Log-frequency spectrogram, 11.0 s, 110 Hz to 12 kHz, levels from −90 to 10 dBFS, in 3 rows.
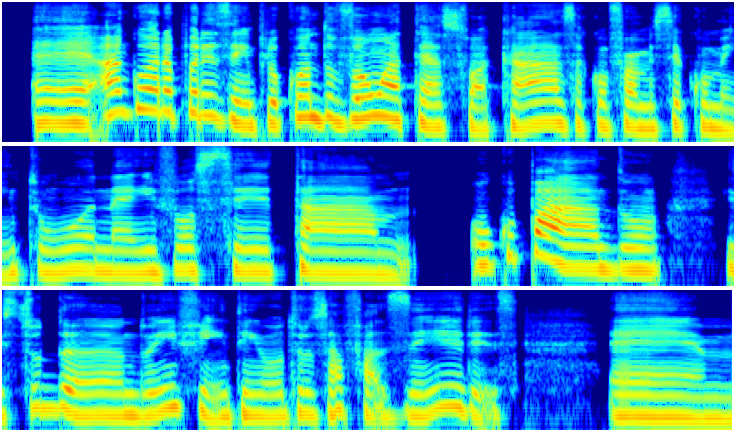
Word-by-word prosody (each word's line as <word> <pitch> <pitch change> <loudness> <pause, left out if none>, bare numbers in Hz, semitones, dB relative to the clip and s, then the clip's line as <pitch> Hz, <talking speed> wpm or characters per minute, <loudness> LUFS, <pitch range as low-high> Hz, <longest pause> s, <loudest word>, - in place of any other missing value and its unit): Eh, 215 0 +2
agora, 310 +2 +5
por 300 -1 +1
exemplo, 220 -5 0
quando 255 +2 +2
vão 245 +4 +5
até 230 -4 +3
a 190 - -2
sua 180 -2 -3
casa, 205 +3 0
conforme 195 -1 -2
você 195 +4 -4
comentou, 185 +1 -5
né, 180 -1 -4
e 185 - -3
você 190 0 -5
tá 175 -3 +1 0.5
ocupado, 210 - +4 0.3
estudando, 190 -3 -2
enfim, 210 -4 -3
tem 185 0 -4
outros 185 +1 -6
afazeres, 195 0 -4 0.5
eh, 175 -2 -2
195 Hz, 130 wpm, -23 LUFS, 185-220 Hz, 0.5 s, agora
